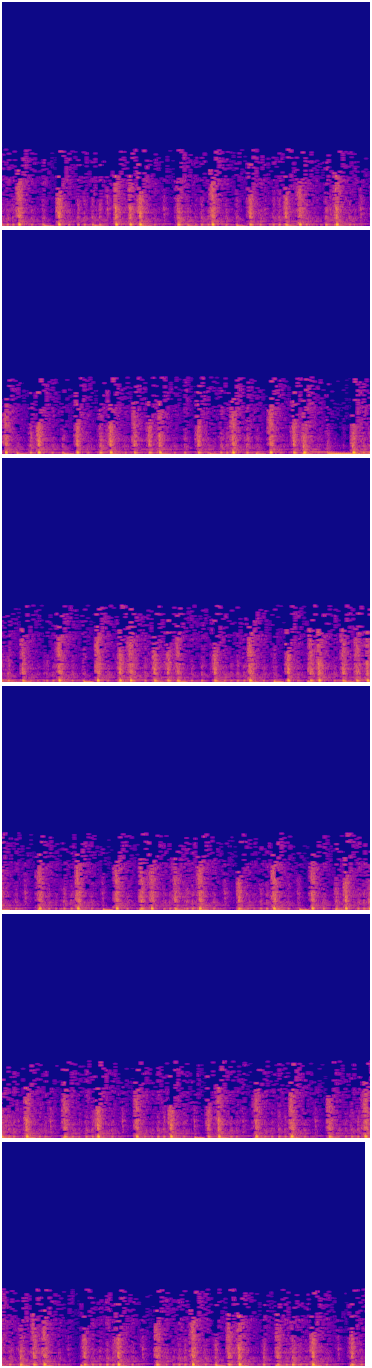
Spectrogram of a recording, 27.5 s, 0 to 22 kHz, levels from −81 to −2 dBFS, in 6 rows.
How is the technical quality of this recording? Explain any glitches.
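The quality is poor: the music carries heavy compression damage from start to finish.

MP3 compression, throughout the clip: nothing is left above 7.6 kHz, so the top end is flat and dull. The likely cause is an MP3 encoder starved of bits, which fits a very low rate of around 16 kbps. It drops the treble at a fixed point and discards quiet frequency components that flicker in and out between frames. The result is a watery, swirling texture, metallic chirps on bright sounds, and smeared attacks.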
